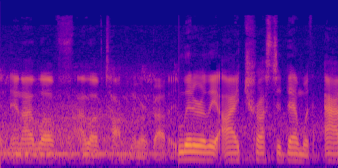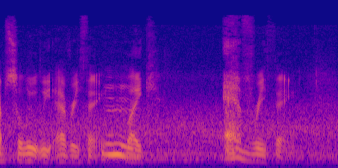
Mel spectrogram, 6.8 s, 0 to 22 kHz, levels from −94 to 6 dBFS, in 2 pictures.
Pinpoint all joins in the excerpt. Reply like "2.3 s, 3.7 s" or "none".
1.7 s

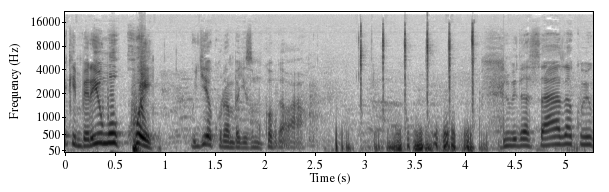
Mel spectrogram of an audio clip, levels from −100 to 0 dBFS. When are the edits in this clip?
4.3 s

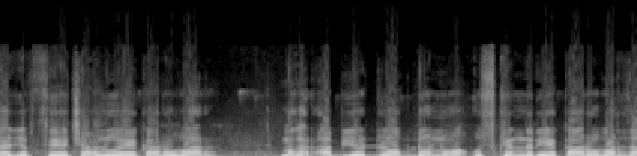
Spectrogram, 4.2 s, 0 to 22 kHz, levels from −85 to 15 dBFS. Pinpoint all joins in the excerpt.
none

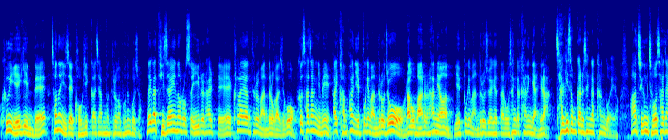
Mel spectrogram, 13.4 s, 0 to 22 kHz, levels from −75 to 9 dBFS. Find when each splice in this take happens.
none

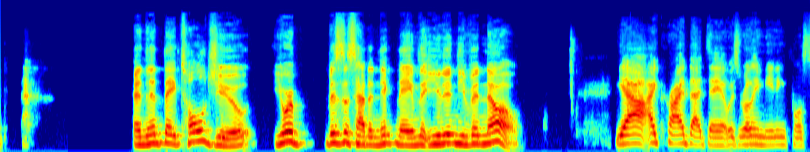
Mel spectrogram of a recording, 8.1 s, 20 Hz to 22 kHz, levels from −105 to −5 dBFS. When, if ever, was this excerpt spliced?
none

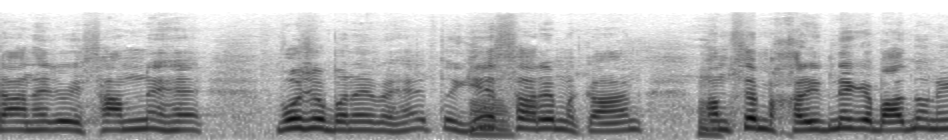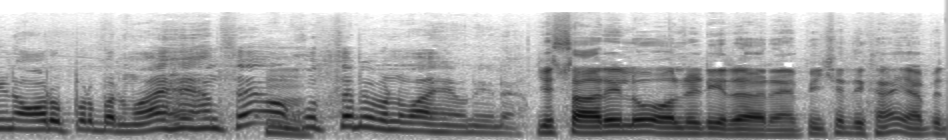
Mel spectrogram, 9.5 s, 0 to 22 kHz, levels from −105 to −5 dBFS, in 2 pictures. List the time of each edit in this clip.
none

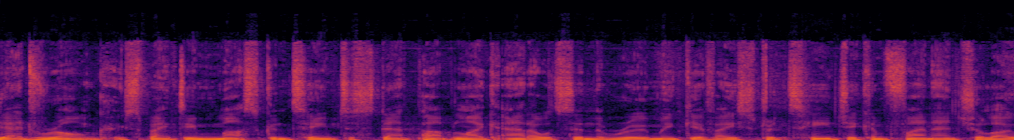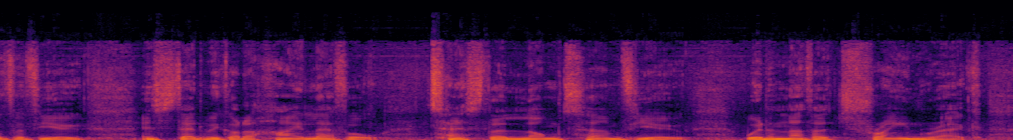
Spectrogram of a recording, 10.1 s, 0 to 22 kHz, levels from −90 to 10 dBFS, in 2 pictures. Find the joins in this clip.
none

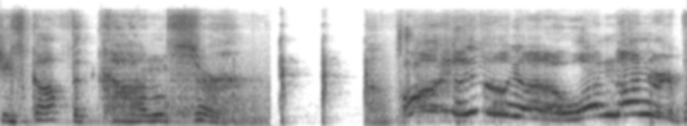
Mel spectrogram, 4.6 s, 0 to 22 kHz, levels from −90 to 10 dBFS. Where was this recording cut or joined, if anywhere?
none

